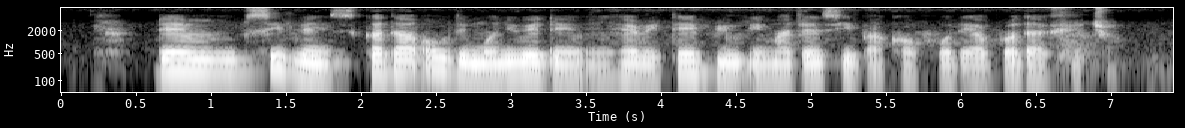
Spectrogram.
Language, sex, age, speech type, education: Nigerian Pidgin, female, 15-29, spontaneous, tertiary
